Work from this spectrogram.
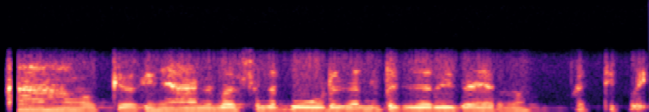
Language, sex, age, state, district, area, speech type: Malayalam, female, 18-30, Kerala, Wayanad, rural, conversation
